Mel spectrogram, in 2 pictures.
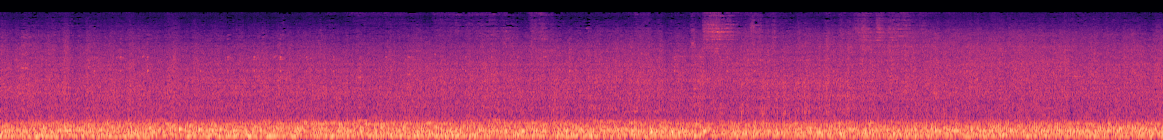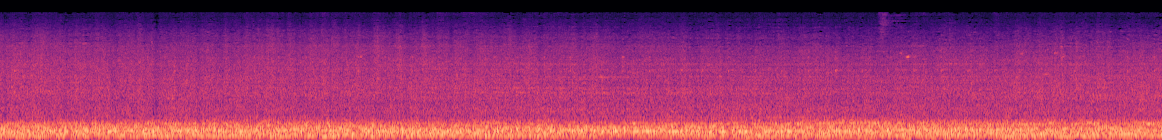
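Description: Freight train cars rolling past: a steady low rumble of steel wheels on the rails.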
